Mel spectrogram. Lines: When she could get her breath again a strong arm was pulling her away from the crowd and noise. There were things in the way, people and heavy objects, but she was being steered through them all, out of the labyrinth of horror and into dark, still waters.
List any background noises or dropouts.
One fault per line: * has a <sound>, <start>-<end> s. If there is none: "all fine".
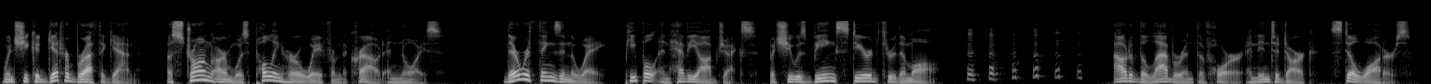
* has a laugh, 9.7-10.9 s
